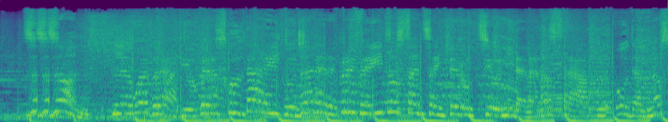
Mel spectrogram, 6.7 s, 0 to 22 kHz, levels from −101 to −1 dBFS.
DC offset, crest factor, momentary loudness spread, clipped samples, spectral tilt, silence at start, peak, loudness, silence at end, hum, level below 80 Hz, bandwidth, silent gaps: under 0.1%; 12 dB; 3 LU; under 0.1%; -3.5 dB/octave; 0 s; -8 dBFS; -21 LUFS; 0 s; none; -30 dBFS; 17 kHz; none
